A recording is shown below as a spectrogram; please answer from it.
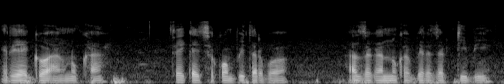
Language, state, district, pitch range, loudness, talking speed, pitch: Kokborok, Tripura, Dhalai, 90-100 Hz, -21 LUFS, 155 wpm, 95 Hz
